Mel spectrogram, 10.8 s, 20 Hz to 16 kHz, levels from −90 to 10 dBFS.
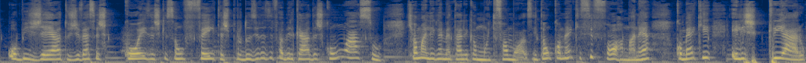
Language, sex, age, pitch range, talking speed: Portuguese, female, 20-39, 245-295 Hz, 175 wpm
